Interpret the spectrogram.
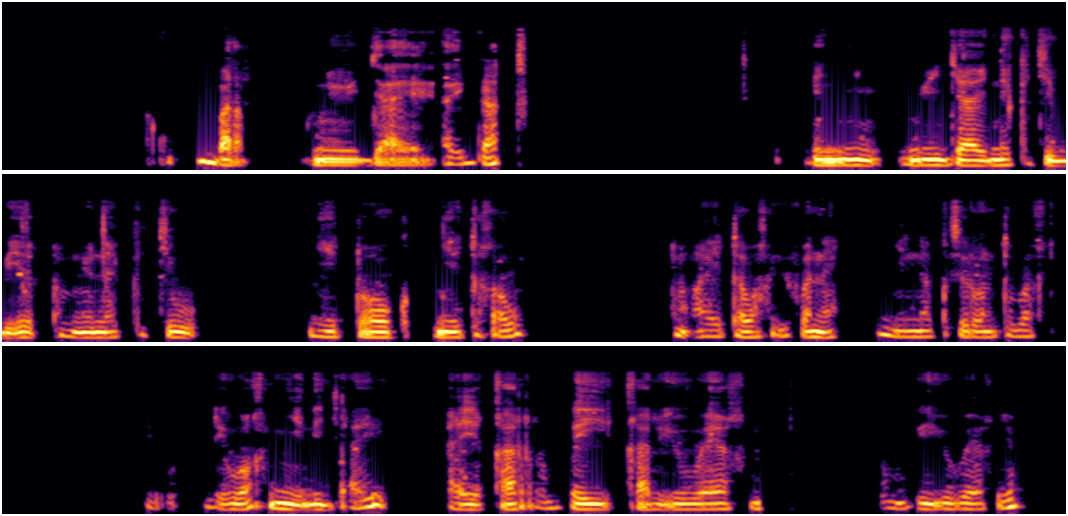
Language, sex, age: Wolof, male, 25-35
